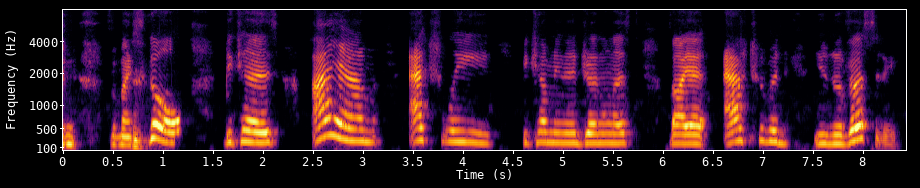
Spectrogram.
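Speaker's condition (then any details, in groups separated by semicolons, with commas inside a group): Cerebral palsy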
